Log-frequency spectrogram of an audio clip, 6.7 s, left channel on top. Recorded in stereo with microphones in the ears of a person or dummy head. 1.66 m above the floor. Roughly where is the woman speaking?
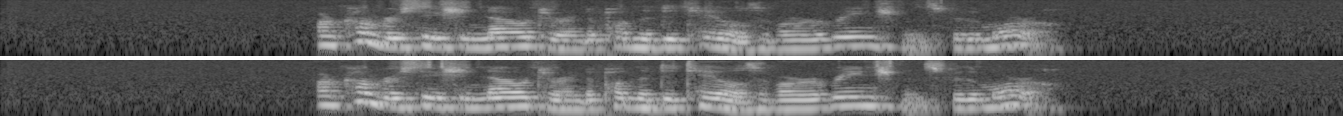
Centre.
